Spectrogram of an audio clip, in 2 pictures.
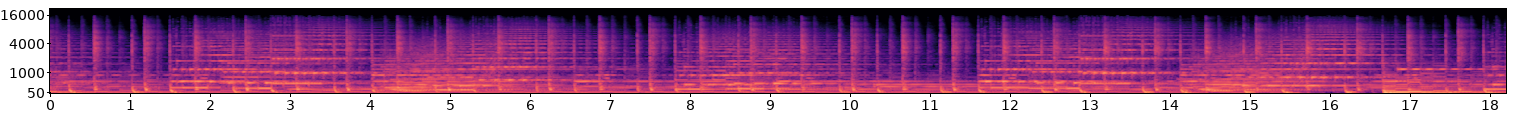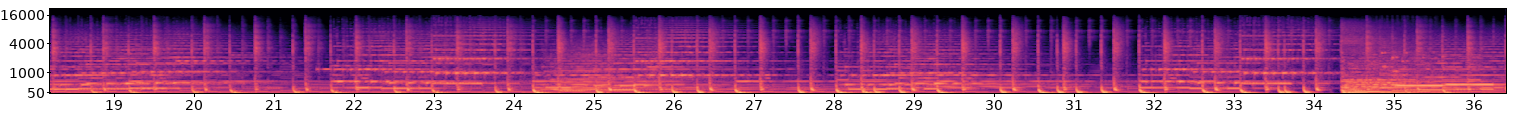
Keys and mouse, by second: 3.7-4.0 middle drag, 4.1 shift+middle drag, 4.8 middle click, 27.6-28.6 middle drag, 29.2 s, 29.9 g, 33.2 g, 34.3 click.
